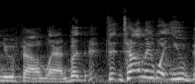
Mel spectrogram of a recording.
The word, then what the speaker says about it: Newfoundland: Am I pronouncing that right, Deirdre? Newfoundland? That's what I was taught, but I'm American. You're Canadian. – Newfoundland. – You can tell me these things. Newfoundland? Okay, good.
